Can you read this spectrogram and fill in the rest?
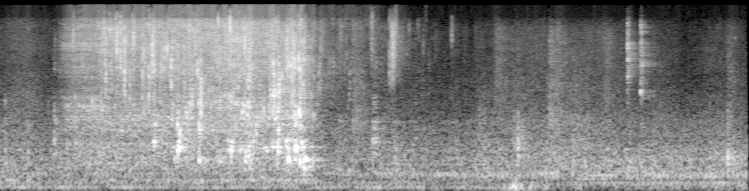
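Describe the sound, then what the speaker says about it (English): Water gushes from a kitchen tap for about two seconds during hand washing, a close, bright splashing rush that stops abruptly, followed by a few faint drips and small clatters. "Wash my hands, be right back."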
